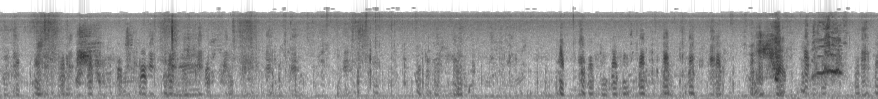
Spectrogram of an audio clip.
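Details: Farm ducks at feeding time on a village organic farm in Andhra Pradesh; a steady din of overlapping rasping quacks, roughly two a second, with a brief higher squeal near the end.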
